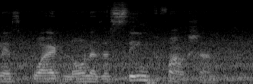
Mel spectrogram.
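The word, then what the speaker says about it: sinc: the same but the sink and cyanum are quite different parts this think function is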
